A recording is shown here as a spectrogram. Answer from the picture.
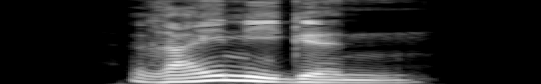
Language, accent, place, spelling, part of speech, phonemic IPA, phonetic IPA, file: German, Germany, Berlin, reinigen, verb, /ˈʁaɪ̯niɡən/, [ˈʁaɪ̯niɡŋ̍], De-reinigen2.ogg
- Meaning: to clean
